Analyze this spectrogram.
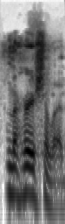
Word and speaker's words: Mahershala: Like he's somebody, Mahershala, that's it. I always mispronounce his name.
